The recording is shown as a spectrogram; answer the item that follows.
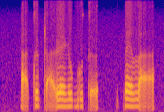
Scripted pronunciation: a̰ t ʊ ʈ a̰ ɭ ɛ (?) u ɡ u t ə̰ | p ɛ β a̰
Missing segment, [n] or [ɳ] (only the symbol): ɳ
